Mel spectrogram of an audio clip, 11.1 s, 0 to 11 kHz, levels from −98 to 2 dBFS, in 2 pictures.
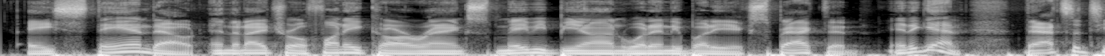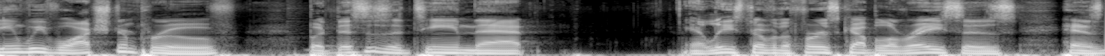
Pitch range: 100-120 Hz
